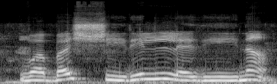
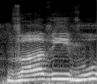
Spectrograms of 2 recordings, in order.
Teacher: واؤ کے اوپر زبر ہے تو ہم واؤ کو لمبا نہیں کریں گے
